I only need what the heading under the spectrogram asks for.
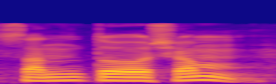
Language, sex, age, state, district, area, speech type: Telugu, male, 60+, Andhra Pradesh, East Godavari, urban, read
